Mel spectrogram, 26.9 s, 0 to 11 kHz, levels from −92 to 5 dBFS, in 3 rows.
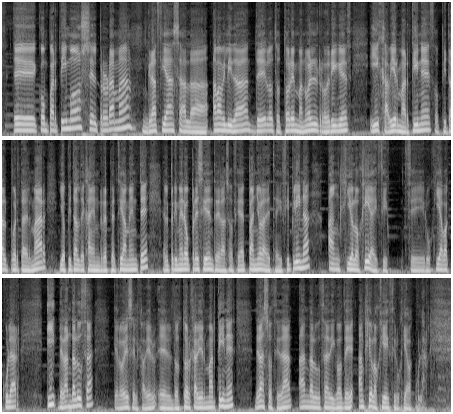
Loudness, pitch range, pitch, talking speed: -17 LUFS, 110-145 Hz, 125 Hz, 140 wpm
